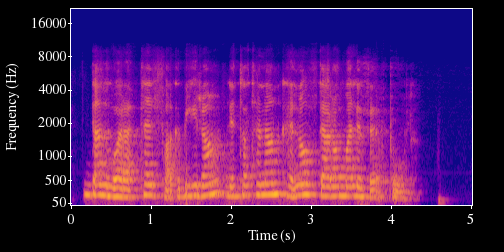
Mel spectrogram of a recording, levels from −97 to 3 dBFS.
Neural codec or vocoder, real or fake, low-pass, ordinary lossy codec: codec, 44.1 kHz, 7.8 kbps, Pupu-Codec; fake; 10.8 kHz; Opus, 32 kbps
